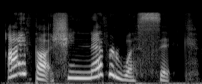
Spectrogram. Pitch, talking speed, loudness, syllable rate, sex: 305 Hz, 180 wpm, -17 LUFS, 4.1 syllables/s, female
